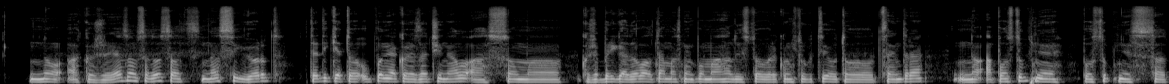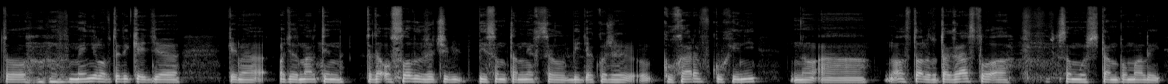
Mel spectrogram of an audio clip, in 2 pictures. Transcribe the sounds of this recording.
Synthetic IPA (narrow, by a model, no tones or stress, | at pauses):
nɔʔakɔʒɛjas̬ɔmsad̪ɔst̪alnasiɡɔɾt̪ | ft̪ɛd̪ikɛc̚t̪ɔʔuːpl̩ɲɛakɔʒɛzat͡ʃiːnalɔʔasɔmakɔʒɛbɾiɡad̪ɔʋalt̪amasmɛp̬ɔmaːɦalist̪ɔʊɾɛkɔnʃt̪ɾukt͡siɔʊt̪ɔɦɔt͡sɛnt̪ɾa | nɔʔapɔst̪upɲɛpɔst̪upɲɛsat̪ɔzmɛɲilɔft̪ɛd̪ikɛc | kɛɟmaɔcɛd͡zmaɾt̪int̪ɛd̪aʔɔslɔʋilʒɛt͡ʃib̥isɔmt̪amɲɛxt͡sɛlbiɟakɔʒɛkuxaɾfkuxiɲi | nɔʔanɔast̪aːlɛt̪ɔt̪aɡɾast̪lɔasɔmuʃt̪ampɔmali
